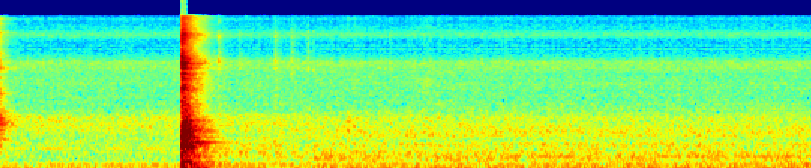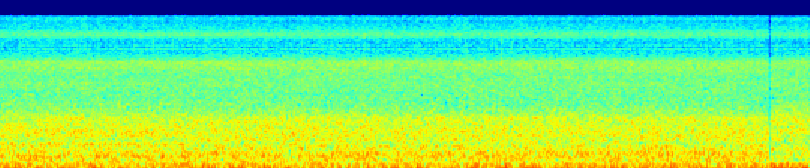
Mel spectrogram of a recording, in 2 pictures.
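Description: A drinking glass set down on a sink, one sharp clink with a brief ring a little over a second in.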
